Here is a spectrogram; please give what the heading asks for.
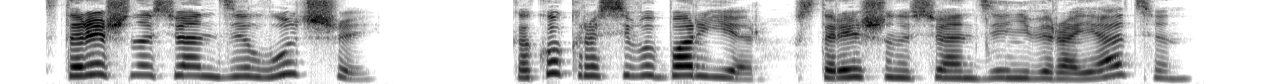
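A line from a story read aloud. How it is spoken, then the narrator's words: Laughing. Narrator (Russian): смеясь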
